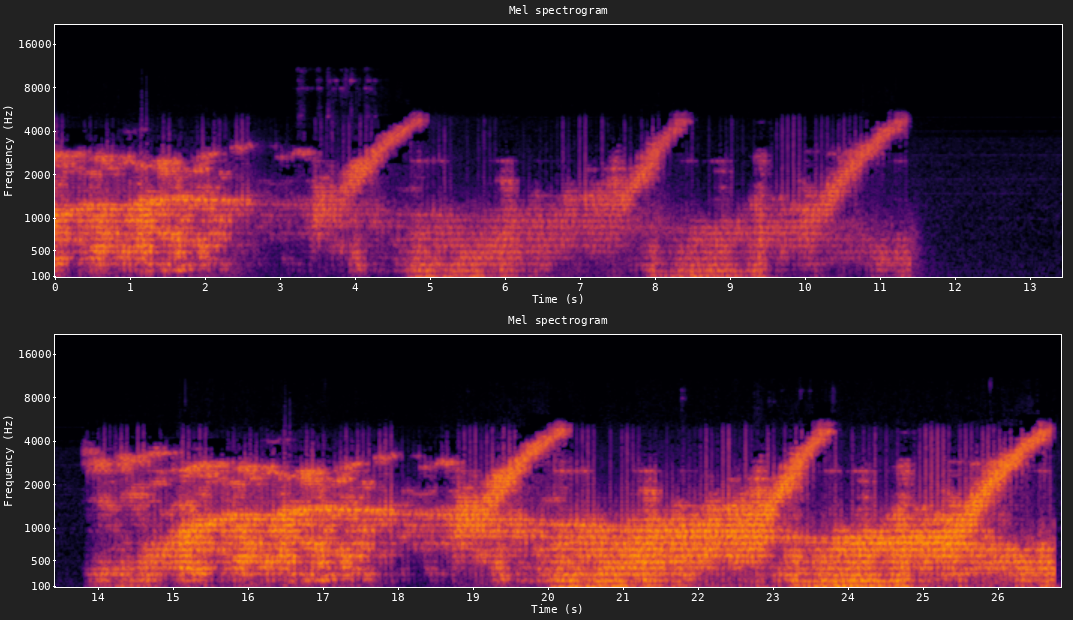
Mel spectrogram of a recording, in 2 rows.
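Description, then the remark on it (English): A space radio signal pitched up twelve semitones in an audio editor: loud, warbling electronic tones with swooping upward whistles repeating every few seconds, broken by a brief silence midway, with no voices. “The same radio signal, now in pitch by 12 tones, cool edit, audio editor raised.”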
